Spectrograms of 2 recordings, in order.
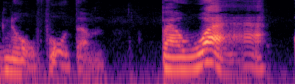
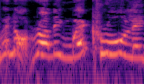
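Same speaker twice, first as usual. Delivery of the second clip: frantic, hysterical panted words, very high-pitched; 12 semitones higher than usual. Narrator reads Bodkin crawling down the tunnel after Wish, to himself, panting hysterically. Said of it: "panted Bodkin, rather hysterically to himself".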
